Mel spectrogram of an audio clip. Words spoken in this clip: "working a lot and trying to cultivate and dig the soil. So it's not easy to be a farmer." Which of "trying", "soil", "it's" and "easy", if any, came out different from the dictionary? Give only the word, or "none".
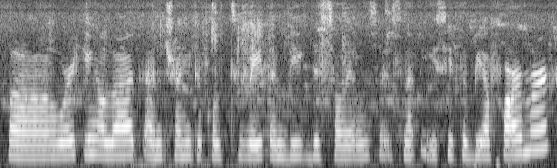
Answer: easy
